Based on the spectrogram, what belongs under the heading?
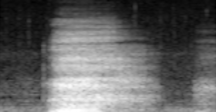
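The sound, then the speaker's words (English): A werewolf lets out a loud, rough, breathy snort and growl lasting about a second, then tapers off before a second quieter huff begins; no talking. “Are they... werewolves? Maybe they're still them inside.”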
